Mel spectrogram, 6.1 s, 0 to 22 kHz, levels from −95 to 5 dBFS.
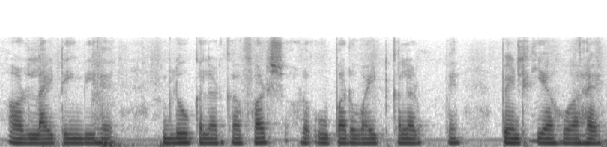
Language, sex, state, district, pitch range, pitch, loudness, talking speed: Hindi, male, Uttar Pradesh, Jyotiba Phule Nagar, 115-125 Hz, 120 Hz, -23 LUFS, 165 wpm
